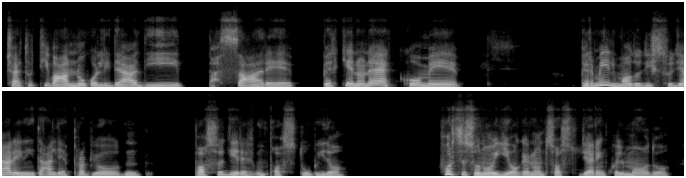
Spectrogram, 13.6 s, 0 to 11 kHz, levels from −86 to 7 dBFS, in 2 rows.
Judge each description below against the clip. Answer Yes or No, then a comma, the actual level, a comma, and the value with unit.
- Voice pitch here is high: Yes, high, 205 Hz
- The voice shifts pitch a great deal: No, average, 2.8 semitones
